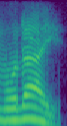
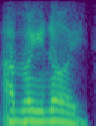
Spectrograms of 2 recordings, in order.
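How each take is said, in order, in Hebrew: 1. התנועה האחרונה נשמעת כמו 'ai'. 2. התנועה האחרונה נשמעת כמו 'oy'. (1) "הספרדים יגידו" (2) "לא צריכים להגיד"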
